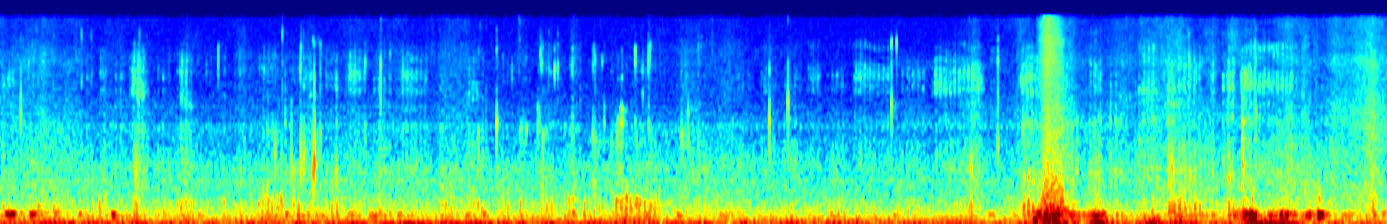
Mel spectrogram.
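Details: Close-miked house cats receiving treats: a soft, low purr hums steadily, broken by a sharp thump or crunch at about eight seconds and a smaller burst near nine and a half seconds.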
